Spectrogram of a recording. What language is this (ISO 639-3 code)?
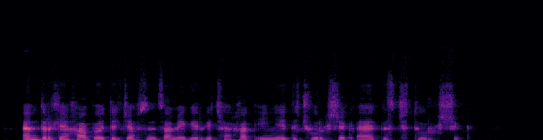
mon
